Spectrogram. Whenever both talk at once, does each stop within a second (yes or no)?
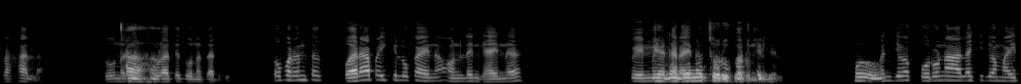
no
